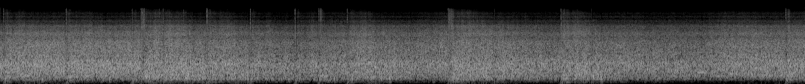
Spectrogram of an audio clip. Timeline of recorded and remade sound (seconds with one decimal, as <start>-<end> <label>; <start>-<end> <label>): 0.0-8.1 recorded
